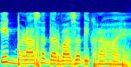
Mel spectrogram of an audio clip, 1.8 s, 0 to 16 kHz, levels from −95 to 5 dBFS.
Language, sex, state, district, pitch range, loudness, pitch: Hindi, female, Bihar, Kishanganj, 180-210 Hz, -17 LUFS, 205 Hz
